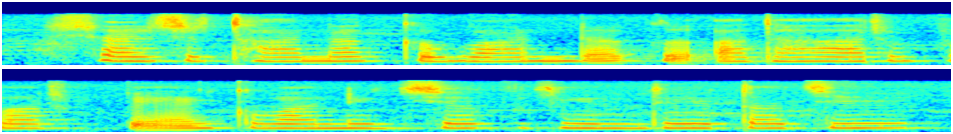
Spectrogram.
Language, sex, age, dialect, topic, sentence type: Maithili, female, 18-24, Southern/Standard, banking, statement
